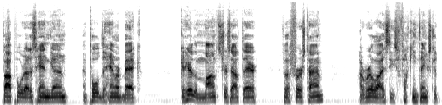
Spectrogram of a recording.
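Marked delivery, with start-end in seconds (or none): none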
